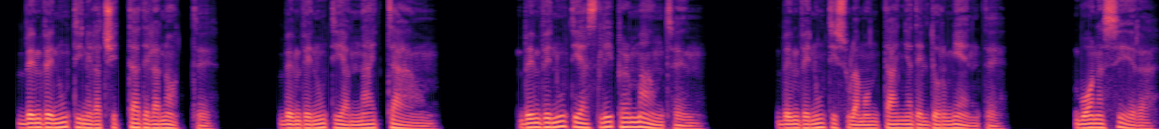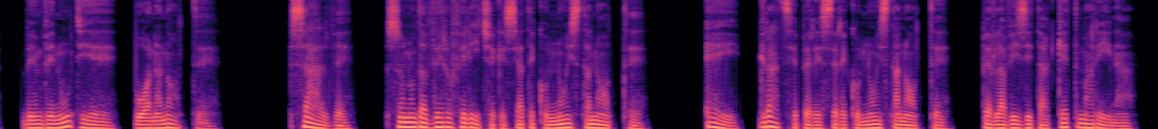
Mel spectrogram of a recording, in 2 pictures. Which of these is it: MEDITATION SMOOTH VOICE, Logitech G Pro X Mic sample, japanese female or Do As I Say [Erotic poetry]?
MEDITATION SMOOTH VOICE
